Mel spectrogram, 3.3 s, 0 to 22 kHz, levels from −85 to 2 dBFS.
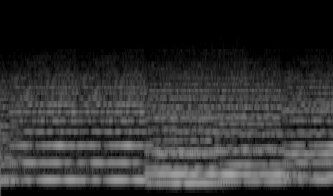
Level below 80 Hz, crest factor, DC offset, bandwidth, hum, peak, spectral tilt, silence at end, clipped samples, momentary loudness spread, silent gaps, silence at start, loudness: under -90 dBFS; 12 dB; under 0.1%; 12 kHz; none; -24 dBFS; -2 dB/octave; 0 s; under 0.1%; 5 LU; none; 0 s; -36 LUFS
